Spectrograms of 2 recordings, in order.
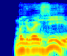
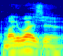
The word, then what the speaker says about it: Мальвазия: Мальвазии, вообще-то, правильно говорить. Я уж так Мальвазия по-деревенски говорю.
